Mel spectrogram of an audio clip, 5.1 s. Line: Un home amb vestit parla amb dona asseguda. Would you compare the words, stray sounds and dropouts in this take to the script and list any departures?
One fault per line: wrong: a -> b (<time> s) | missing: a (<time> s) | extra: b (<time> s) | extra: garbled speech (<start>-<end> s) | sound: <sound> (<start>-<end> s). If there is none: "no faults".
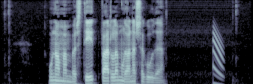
sound: chirp (4.3-4.5 s)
